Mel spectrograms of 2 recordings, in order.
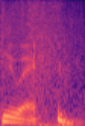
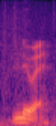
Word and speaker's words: Nue: It's technically a Japanese name, so each of the vowels gets a syllable. Right, it's Nioh. Nioh.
